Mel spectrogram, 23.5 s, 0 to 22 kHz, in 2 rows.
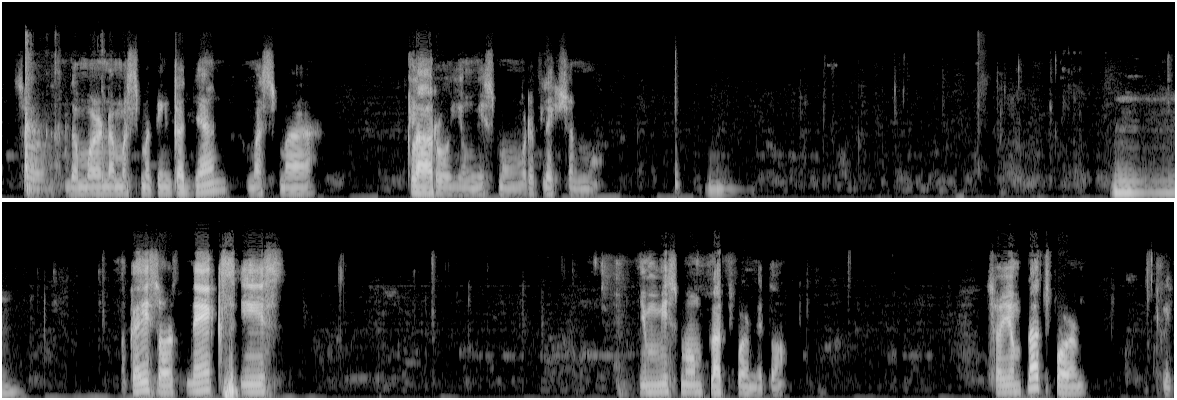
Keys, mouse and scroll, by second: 0.5 click, 10.0-10.8 scroll down 10, 10.8 middle click, 11.3-12.1 scroll down 2, 12.1 middle click, 14.9-15.6 scroll up 6, 15.6-16.8 scroll down 3, 16.8 middle click, 16.8 scroll up 1, 22.0 scroll down 1.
